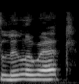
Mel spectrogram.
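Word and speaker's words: Lillooet: In in English it's Liilowette.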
